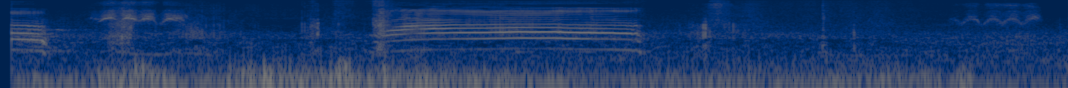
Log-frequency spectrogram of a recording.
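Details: Tuxedo cat meowing while being petted: a short chirp-like call, then one long, steady, drawn-out meow lasting over a second, followed by faint fainter calls, over constant low rumbling handling noise.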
